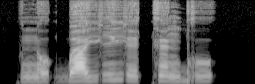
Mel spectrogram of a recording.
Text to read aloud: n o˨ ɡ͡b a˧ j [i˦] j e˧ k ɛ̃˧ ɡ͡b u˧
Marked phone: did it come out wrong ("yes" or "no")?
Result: no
